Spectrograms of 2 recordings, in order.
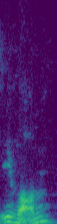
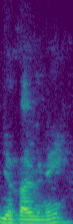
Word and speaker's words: Yvonne: she has many names i can say her name properly now you know her name is yvonne or i call her ronnie uh you know she's not called yavoni but as i thought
